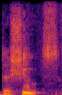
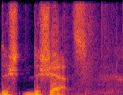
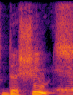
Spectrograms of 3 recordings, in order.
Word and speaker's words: Deschutes: it's actually pronounced Deschutes. I always said Deschutes, but it's Deschutes.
